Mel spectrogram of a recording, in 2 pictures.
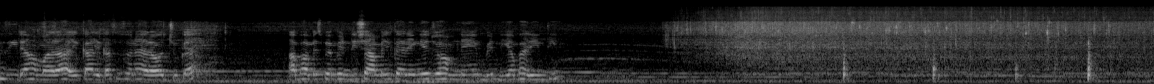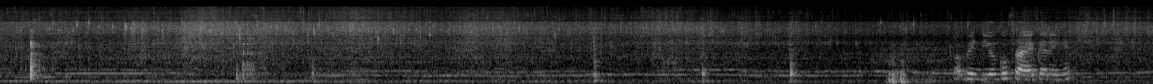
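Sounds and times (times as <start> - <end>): vegetables sizzling in hot oil: 6.6 - 23.0.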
